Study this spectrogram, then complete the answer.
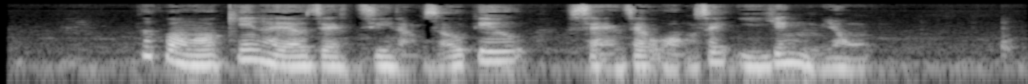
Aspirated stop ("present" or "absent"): absent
